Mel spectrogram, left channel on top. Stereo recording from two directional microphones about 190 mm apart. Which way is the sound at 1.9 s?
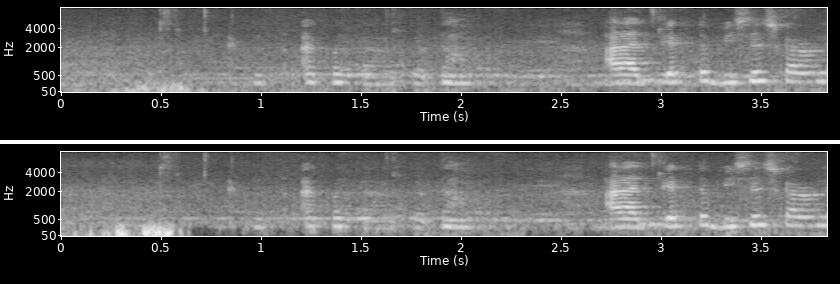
10° left (ahead or behind).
